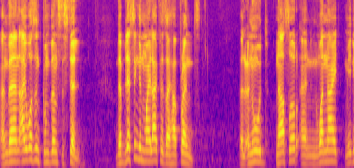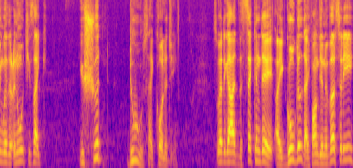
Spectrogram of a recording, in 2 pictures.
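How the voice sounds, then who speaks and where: Loud and high-pitched, a man speaks with long, frequent pauses. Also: ordinary pitch variation, moderate pace. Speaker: psychology speaker. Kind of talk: talk to live audience. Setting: stage with audience. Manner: animated.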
